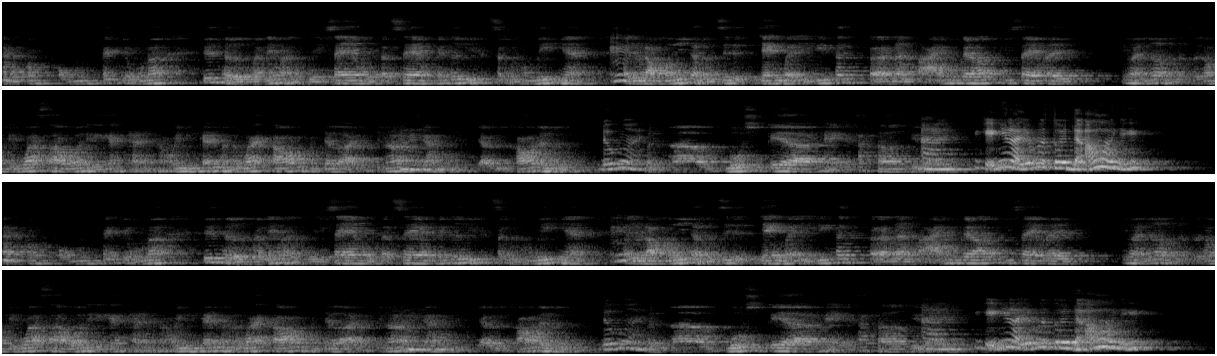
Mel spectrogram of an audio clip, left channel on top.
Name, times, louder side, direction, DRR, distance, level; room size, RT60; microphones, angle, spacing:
voice 1, 0.0-10.7 11.2-17.9 18.5-21.7, left 1 dB, 80° left, -3 dB, 0.9 m, -33 dB
voice 2, 16.1-16.5 18.1-18.6 21.3-21.7 21.9-23.5, left 2 dB, 60° left, 6 dB, 0.7 m, -26 dB
5.9 x 4.5 x 4.1 m, 1.0 s
head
